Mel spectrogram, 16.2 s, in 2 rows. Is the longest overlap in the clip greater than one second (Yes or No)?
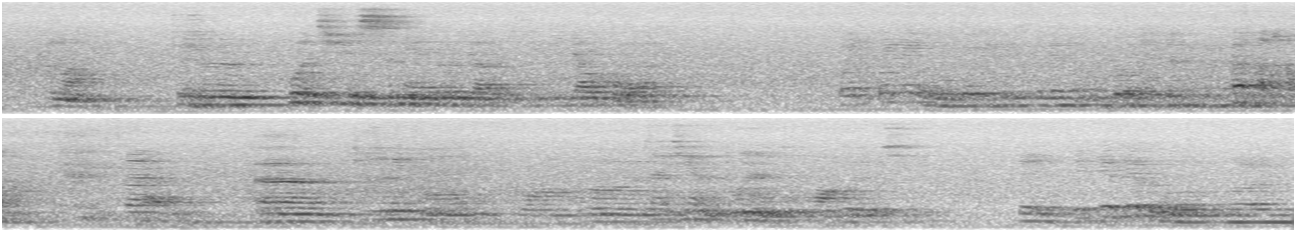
No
